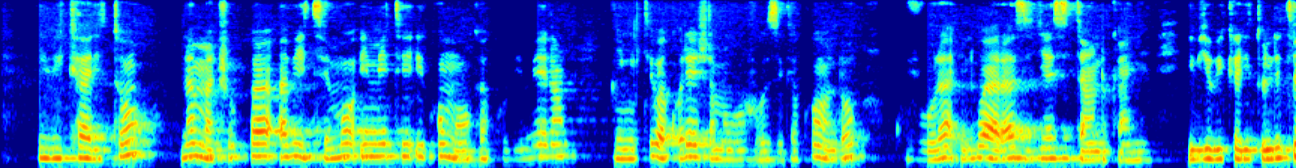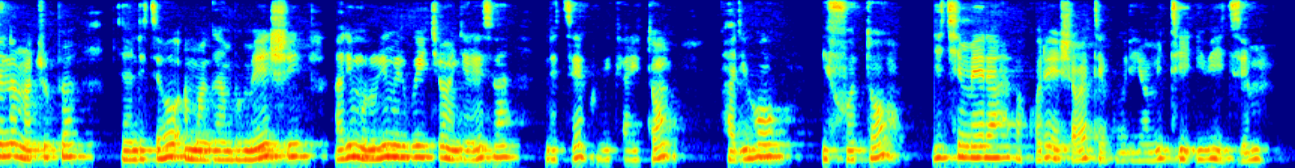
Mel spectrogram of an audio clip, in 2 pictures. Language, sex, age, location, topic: Kinyarwanda, female, 25-35, Kigali, health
